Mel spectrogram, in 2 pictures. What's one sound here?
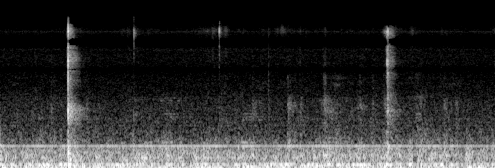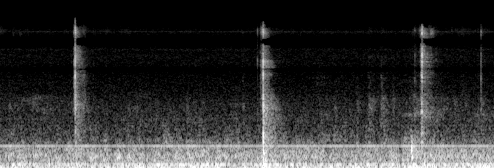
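A paintbrush clicks against a paint palette now and then.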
